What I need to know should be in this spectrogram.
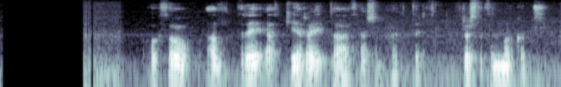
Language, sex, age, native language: Icelandic, male, 30-39, Icelandic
